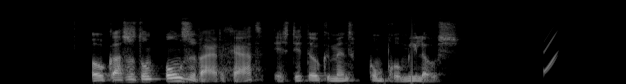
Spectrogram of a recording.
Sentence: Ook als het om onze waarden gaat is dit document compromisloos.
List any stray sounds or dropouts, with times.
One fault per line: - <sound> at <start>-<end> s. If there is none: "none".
- chirp at 5.4-5.6 s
